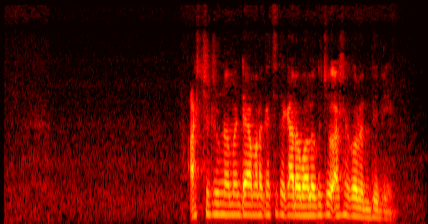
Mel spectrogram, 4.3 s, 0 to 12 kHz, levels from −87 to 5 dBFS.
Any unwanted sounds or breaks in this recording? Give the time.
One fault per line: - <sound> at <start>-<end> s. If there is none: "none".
none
